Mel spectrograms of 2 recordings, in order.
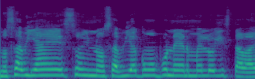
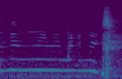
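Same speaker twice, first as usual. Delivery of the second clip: teary yes; 21 dB quieter than usual. Retold or imitated. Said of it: "Y yo".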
